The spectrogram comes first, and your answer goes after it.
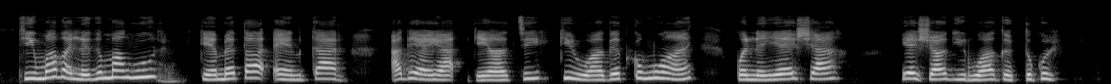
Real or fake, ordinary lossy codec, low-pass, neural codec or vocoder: fake; none; 9.9 kHz; autoencoder, 22.05 kHz, a latent of 192 numbers a frame, VITS, trained on one speaker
